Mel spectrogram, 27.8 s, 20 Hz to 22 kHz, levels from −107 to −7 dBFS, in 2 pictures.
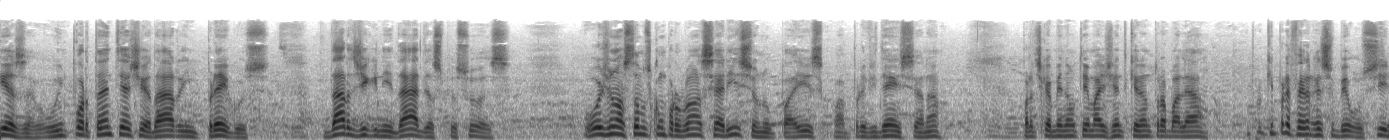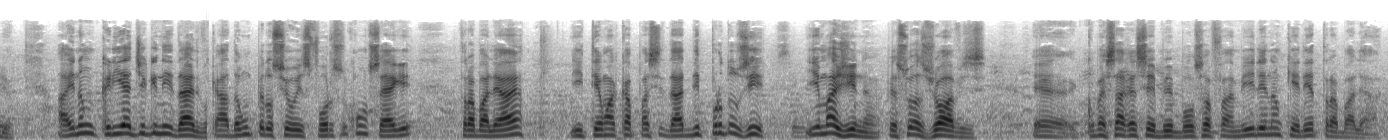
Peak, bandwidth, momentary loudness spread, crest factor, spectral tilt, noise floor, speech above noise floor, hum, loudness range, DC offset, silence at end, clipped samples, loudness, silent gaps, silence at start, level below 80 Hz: -8 dBFS; 12.5 kHz; 13 LU; 20 dB; -5 dB/octave; -49 dBFS; 22 dB; none; 5 LU; under 0.1%; 0 s; under 0.1%; -28 LUFS; none; 0 s; -68 dBFS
